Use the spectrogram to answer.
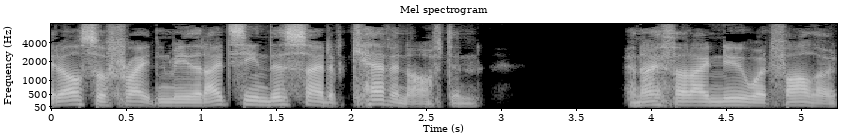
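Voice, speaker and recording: A man's fairly low voice, menacing in tone, at a moderate pace with ordinary pitch variation, dry and close with no echo, against a quiet background. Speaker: audiobook narrator. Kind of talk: audiobook narration of fiction; dramatic first-person narration. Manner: tense, hushed, suspenseful pacing; shifts between narrator and menacing, low, controlled character voices.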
